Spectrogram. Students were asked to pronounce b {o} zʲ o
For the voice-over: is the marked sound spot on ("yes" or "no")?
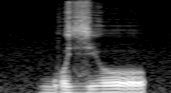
yes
